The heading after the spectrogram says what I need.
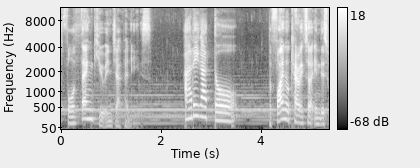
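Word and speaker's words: ありがとう: word is u, but this character is not pronounced, and instead we pronounce the vowel sound in to as a long vowel sound. So again, it's ありがと Okay, so with all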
